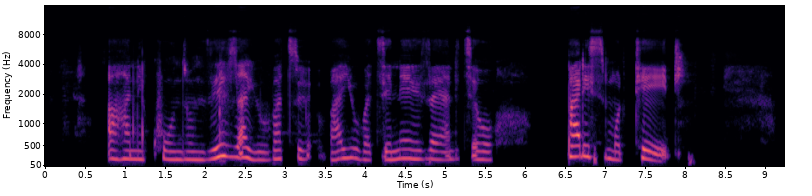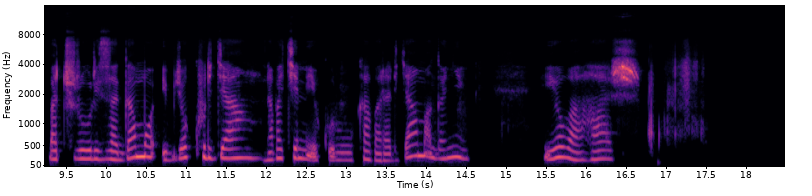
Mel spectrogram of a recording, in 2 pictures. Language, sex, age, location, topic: Kinyarwanda, female, 25-35, Musanze, finance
